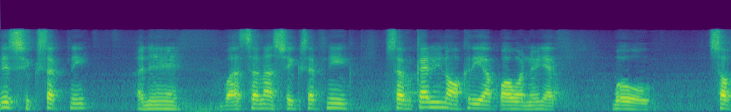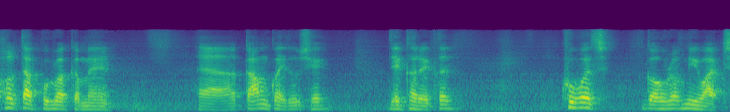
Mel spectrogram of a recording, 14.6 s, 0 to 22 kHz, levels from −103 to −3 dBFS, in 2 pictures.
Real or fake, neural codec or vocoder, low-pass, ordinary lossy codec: fake; codec, 16 kHz, 0.3 kbps, FocalCodec; 7.2 kHz; none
